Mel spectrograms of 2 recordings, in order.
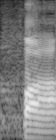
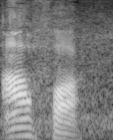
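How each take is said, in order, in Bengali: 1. মাঝের ব্যঞ্জনটি একটি পি ধ্বনি। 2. মাঝের ব্যঞ্জনটি একটি এফ ধ্বনি।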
